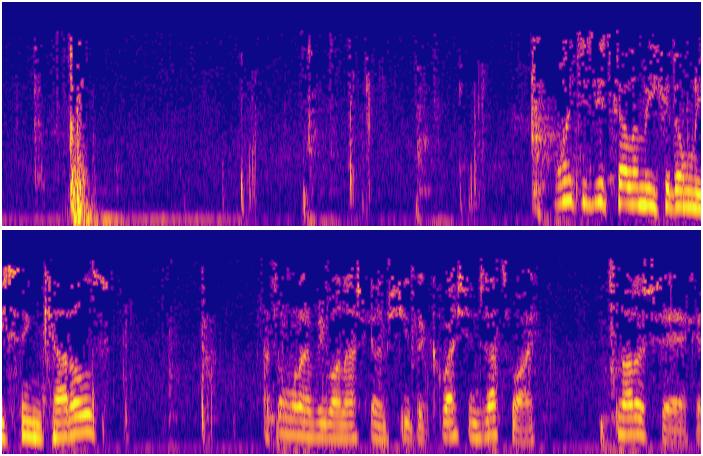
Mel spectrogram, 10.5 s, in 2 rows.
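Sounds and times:
door being shut: 0:00.4 - 0:00.9
speech: 0:04.2 - 0:06.2, 0:07.2 - 0:10.4.

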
